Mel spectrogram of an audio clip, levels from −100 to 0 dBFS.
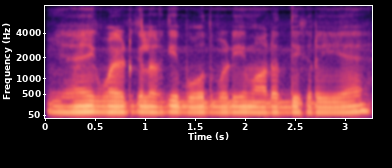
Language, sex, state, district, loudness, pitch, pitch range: Hindi, male, Uttar Pradesh, Saharanpur, -18 LUFS, 105 Hz, 105-110 Hz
